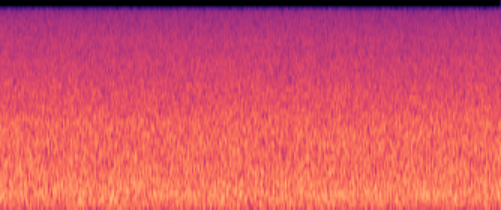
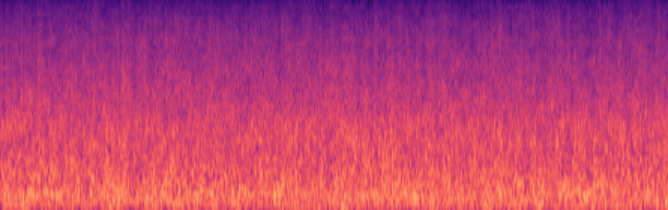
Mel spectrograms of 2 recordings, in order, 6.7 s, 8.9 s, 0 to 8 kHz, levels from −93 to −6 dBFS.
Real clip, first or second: first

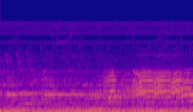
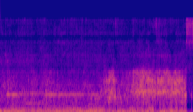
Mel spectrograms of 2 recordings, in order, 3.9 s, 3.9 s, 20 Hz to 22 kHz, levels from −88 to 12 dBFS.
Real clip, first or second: first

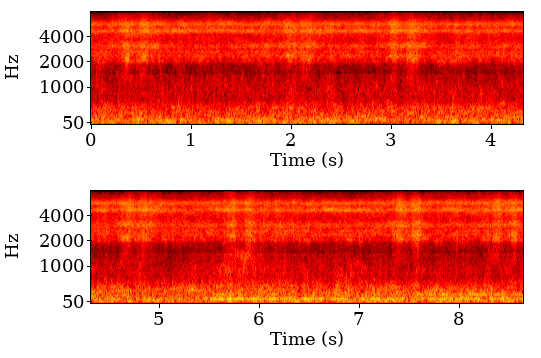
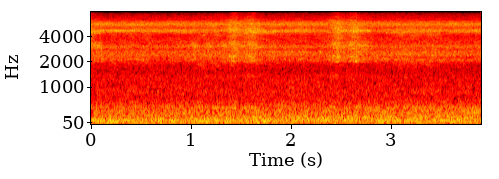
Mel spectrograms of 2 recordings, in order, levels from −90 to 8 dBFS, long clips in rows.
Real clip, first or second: second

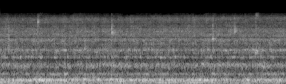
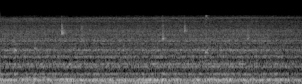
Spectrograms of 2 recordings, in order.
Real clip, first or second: second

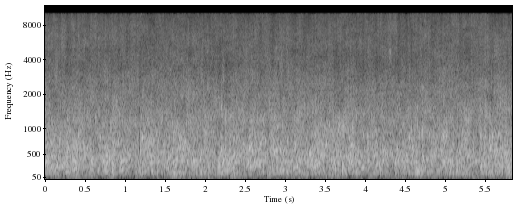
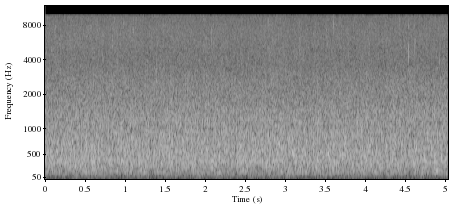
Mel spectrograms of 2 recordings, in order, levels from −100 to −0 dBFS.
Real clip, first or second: second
